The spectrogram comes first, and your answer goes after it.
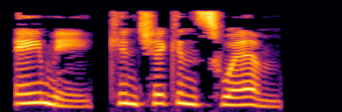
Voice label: user fast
